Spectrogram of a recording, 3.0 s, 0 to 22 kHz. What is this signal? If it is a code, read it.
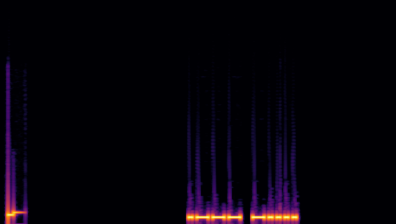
Morse code, heard as a keyed tone, about 40 wpm, 700 Hz. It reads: J6
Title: Single-Letter Single-Number 40wpm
